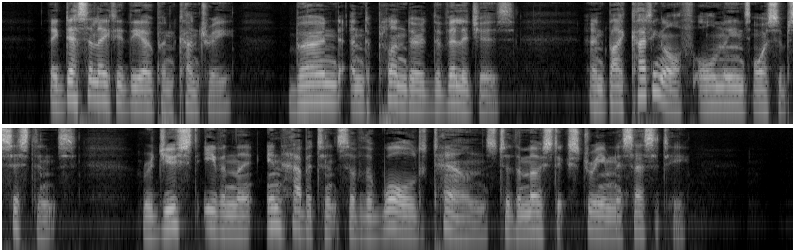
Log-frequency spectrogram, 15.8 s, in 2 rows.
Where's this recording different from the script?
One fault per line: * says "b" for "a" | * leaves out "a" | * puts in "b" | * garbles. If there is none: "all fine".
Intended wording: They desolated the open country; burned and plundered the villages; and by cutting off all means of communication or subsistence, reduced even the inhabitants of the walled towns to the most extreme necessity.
* leaves out "of communication"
